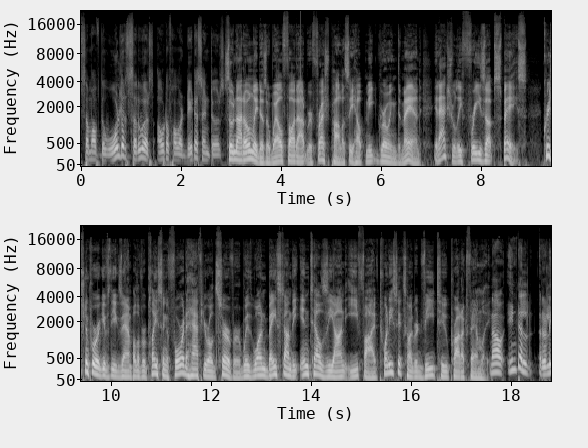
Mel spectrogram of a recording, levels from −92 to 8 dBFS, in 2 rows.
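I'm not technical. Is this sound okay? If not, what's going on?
No. At 4.39 s the playback system likely failed briefly to supply sound in time, leaving a block of digital silence about 3 ms long, which fits a 128-sample buffer. The sudden cut to nothing and back is heard as a small click in the speech.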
